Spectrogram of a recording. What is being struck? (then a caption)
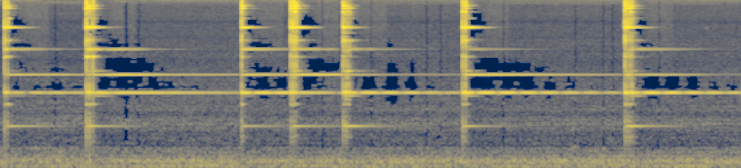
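Antique flint glass piece. An antique flint glass piece is pinged seven times, each strike ringing out with a clear, sustained bell-like tone. The ring is high and bright, carrying overtones that hold steady between strikes. This bell-like ring is one way to identify flint glass.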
